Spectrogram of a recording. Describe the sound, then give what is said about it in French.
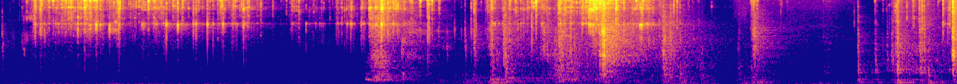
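Keys jangle and clink while a door with several locks is locked at a radio station's premises: many irregular metallic rattles with a few louder bursts, and no talk. “C'est fermé. Il y a beaucoup de verrous parce qu'on a beaucoup de choses à cacher.”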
